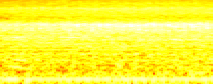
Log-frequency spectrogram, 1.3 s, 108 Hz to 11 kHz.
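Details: Mitsubishi Mirage G4 after repairing the injector harness fault: even, steady low hum with no stumbles; idling normally, misfire solved.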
